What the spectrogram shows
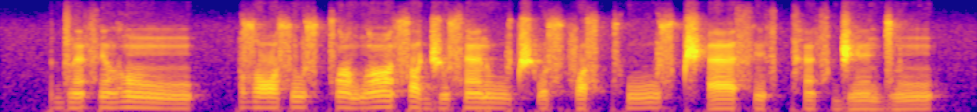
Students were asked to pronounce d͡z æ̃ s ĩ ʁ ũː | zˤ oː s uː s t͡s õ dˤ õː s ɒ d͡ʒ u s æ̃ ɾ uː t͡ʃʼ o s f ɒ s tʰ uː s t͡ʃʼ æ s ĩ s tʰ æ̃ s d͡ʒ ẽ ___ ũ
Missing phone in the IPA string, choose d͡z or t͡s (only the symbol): d͡z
